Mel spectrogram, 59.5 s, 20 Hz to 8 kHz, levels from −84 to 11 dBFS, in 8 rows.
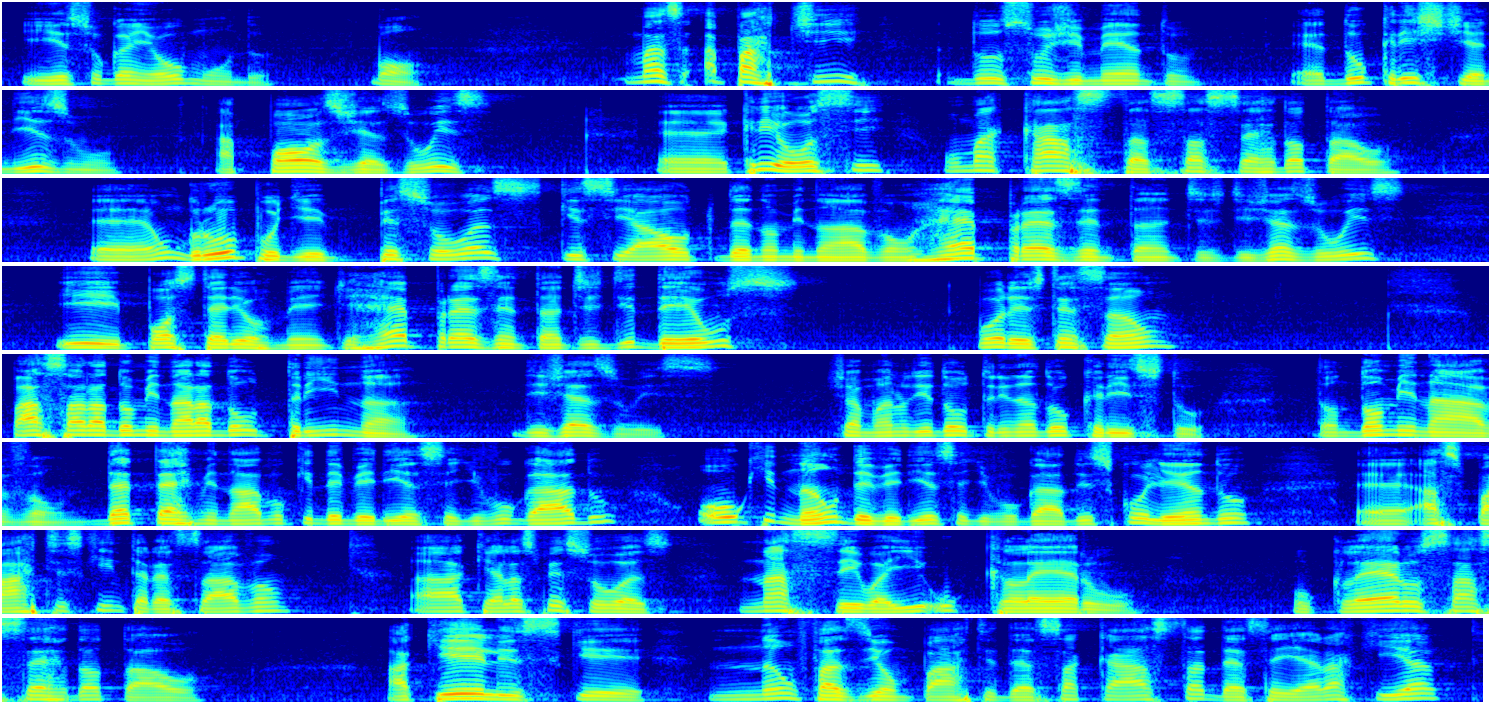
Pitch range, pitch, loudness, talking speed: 110-145 Hz, 125 Hz, -24 LUFS, 90 wpm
